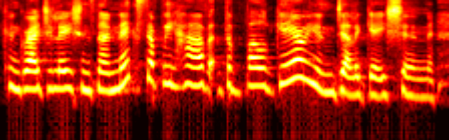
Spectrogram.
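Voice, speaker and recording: A woman's voice: on the high side, normal speed. A woman hosting a live award ceremony, announcing delegations in an upbeat, chatty way with small laughs. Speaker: ceremony host. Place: large hall with audience. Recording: live event audio with faint crowd and noise.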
